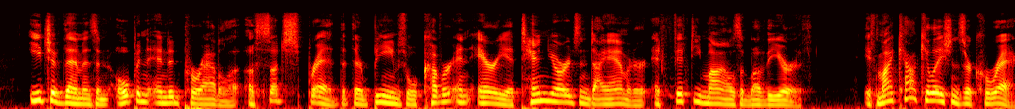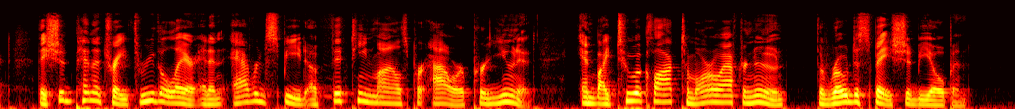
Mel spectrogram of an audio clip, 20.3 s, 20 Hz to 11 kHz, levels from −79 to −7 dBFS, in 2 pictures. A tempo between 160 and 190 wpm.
Yes: average, 185 wpm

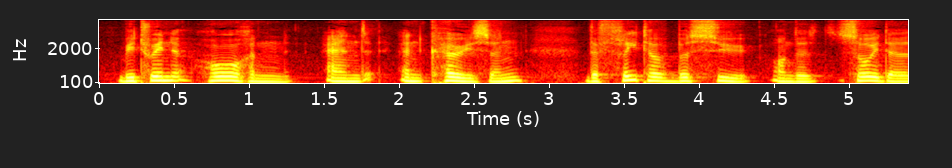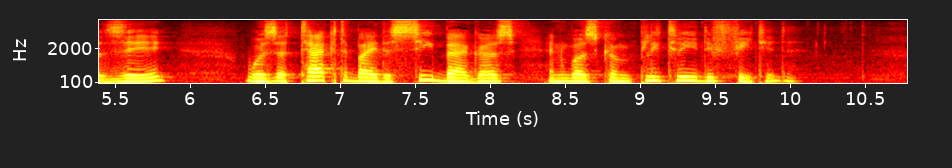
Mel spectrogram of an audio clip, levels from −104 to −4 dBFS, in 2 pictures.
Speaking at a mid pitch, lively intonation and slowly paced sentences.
No: medium, 155 Hz; average, 3.2 semitones; slow, 120 wpm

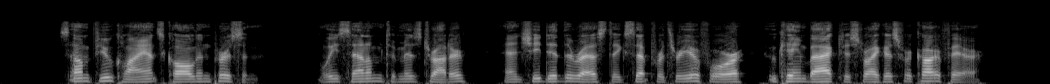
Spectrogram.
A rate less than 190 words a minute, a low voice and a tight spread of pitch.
Yes: average, 170 wpm; low, 130 Hz; narrow, 2.3 semitones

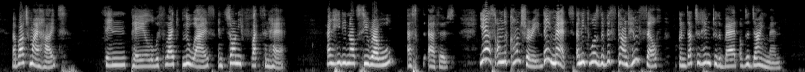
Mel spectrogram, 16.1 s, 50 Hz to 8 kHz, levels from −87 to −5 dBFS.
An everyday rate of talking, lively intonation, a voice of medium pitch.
No: average, 160 wpm; wide, 5.9 semitones; very high, 270 Hz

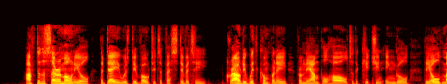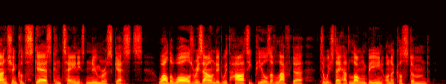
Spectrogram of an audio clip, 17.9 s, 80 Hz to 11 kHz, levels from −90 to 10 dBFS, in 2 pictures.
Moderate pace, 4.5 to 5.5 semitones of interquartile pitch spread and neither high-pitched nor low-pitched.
No: average, 150 wpm; average, 3.7 semitones; medium, 145 Hz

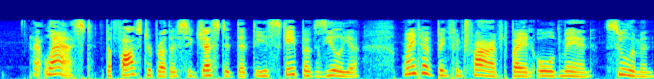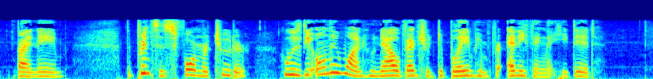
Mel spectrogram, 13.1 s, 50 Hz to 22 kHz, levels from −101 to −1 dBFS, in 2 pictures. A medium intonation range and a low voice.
No: average, 3.5 semitones; high, 230 Hz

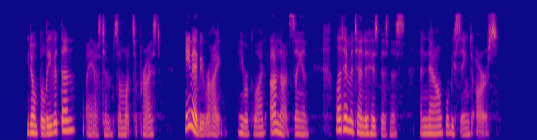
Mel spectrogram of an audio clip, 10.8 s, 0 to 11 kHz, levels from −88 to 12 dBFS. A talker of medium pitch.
Yes: medium, 170 Hz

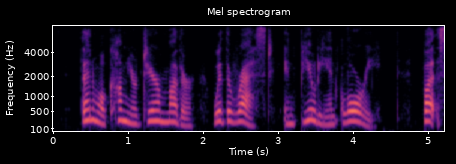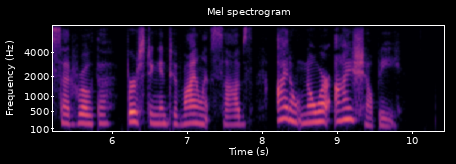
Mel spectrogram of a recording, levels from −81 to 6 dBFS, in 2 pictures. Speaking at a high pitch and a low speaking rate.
No: high, 215 Hz; average, 160 wpm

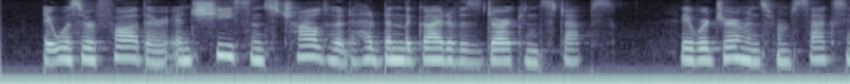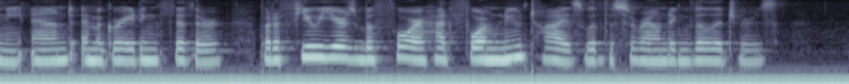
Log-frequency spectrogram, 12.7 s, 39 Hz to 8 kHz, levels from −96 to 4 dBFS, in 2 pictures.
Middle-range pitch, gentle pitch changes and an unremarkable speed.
Yes: medium, 180 Hz; narrow, 1.7 semitones; average, 175 wpm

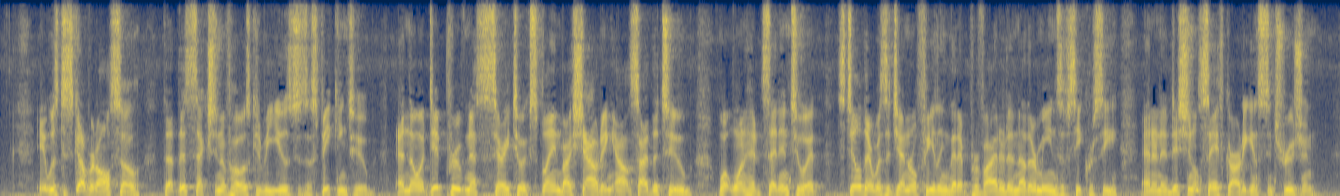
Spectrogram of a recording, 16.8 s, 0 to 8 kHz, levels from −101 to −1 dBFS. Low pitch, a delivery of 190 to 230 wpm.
Yes: low, 130 Hz; average, 195 wpm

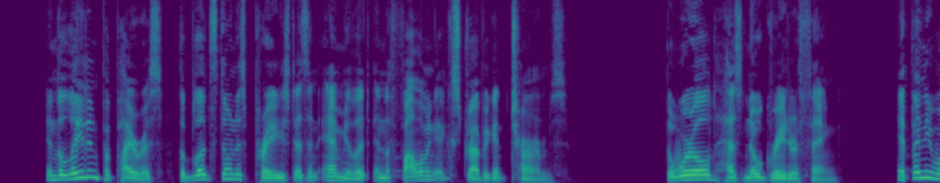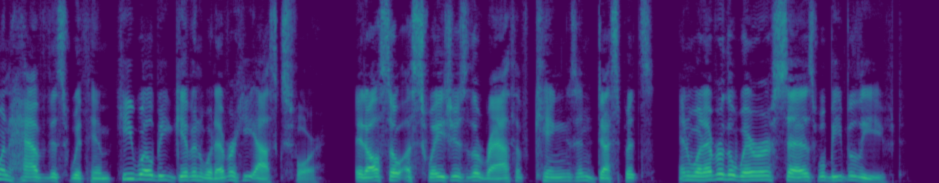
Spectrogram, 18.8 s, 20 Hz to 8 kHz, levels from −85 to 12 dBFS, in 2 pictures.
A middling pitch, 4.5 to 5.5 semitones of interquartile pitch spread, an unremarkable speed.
Yes: medium, 150 Hz; average, 4.8 semitones; average, 170 wpm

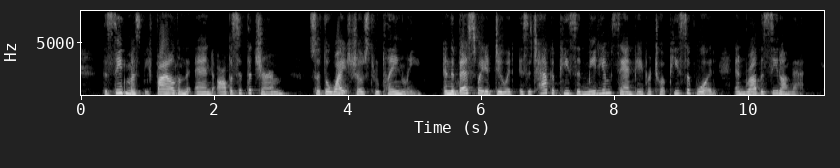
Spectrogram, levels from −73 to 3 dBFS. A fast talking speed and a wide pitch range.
No: fast, 240 wpm; average, 3.5 semitones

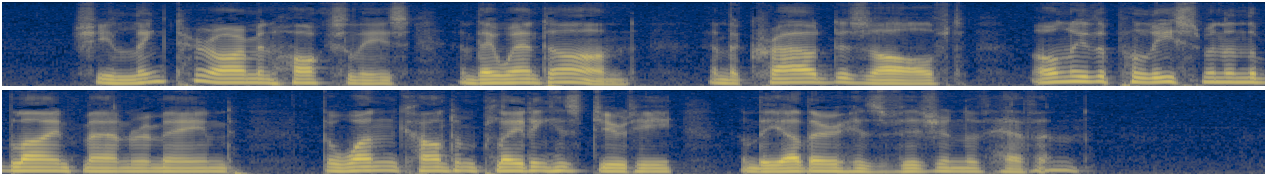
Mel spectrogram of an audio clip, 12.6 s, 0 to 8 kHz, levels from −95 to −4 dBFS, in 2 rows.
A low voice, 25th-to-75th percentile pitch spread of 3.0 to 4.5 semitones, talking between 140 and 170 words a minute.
Yes: low, 125 Hz; average, 3.5 semitones; average, 160 wpm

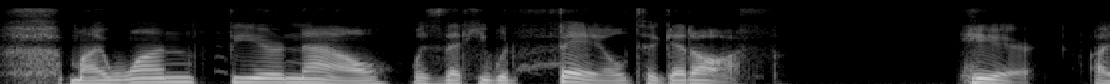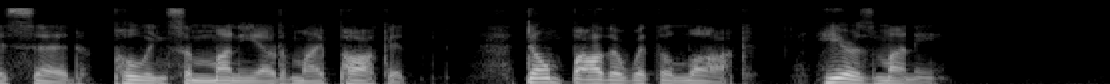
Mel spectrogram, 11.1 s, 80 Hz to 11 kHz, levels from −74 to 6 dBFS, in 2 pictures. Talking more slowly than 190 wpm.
Yes: average, 155 wpm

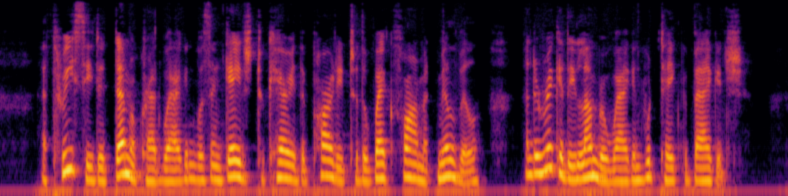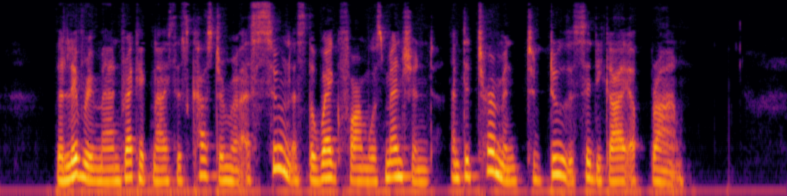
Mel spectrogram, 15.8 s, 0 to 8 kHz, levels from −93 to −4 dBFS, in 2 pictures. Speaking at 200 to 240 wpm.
No: average, 185 wpm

